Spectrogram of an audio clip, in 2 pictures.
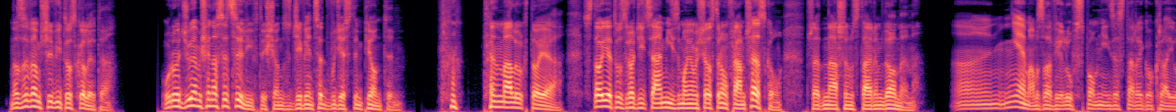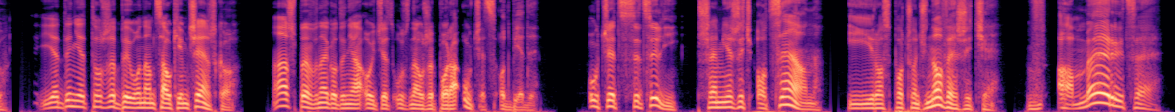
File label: narrator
